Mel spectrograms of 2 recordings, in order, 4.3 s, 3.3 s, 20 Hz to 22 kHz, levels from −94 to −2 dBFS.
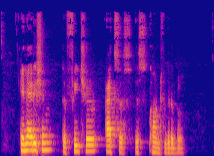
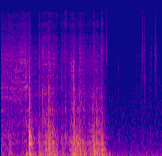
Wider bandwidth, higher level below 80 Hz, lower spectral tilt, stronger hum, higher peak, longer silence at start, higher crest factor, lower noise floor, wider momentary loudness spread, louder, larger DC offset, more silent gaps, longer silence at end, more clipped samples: about the same, 16.5 kHz vs 16.5 kHz; second, -58 dBFS vs -48 dBFS; about the same, -6.5 dB/octave vs -6.5 dB/octave; neither; first, -2 dBFS vs -12 dBFS; first, 0.4 s vs 0 s; second, 18 dB vs 28 dB; about the same, -66 dBFS vs -66 dBFS; about the same, 14 LU vs 14 LU; first, -19 LUFS vs -39 LUFS; neither; neither; second, 0.65 s vs 1.05 s; neither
